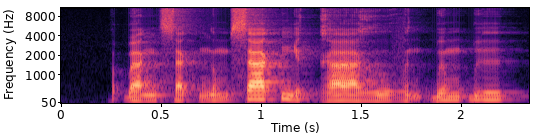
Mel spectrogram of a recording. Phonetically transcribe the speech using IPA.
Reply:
ɓa˨˩ŋsa˨˩k̚ŋə˨˦m saː˦˥k̚ɲa˨˩k̚ ɣaː˨˩ɣu˨˩və̰˧˨n ɓə˧mɓɨ˧

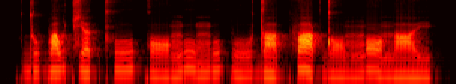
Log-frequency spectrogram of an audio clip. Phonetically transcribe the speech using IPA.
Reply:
du˧ba˧˥wt͡ɕɛː˧t̚ t̪ʰuː˧˥ kɔː˩ŋuː˥˨ mu˧˥puː˩˧ daː˧˩t̚faː˥˨k̚dɔː˩m ŋɔː˥˨ naː˧j

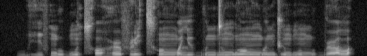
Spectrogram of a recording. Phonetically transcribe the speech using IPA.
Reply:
bʱif mubũt͡sʰɔ ɦə˞fɭit͡sʰɔ̃ŋ͡mɔ lʲubundũŋɡɔ̃ ŋ͡mʊnd͡ʒũ bũmu bə˞lˠ

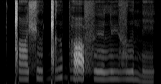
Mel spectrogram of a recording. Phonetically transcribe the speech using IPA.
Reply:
ǁɑ˦ʃɯ˦ ɡ͡ǁɯ˥bʱɑ̰˥ fø˦ly˦vɯ˦ ne˨

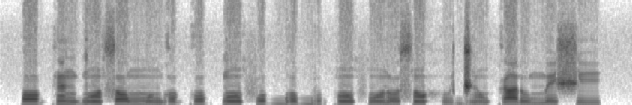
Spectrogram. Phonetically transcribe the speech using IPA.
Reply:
ɔ˦ kɛ̃˦˨ɡ͡bɔ̃˧sɔ˧ mɔ̃˨ɡɔ˧ko˦k͡pɔ̃˦ fo˦ɡ͡bo˧ bu˦kɔ̃˧ fɔ̃˨ɾo˨˦sɔ̃˧ hu˨ d͡ʒɔ̃˨ ka˧ɾu˨me˧ʃi˧

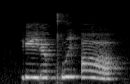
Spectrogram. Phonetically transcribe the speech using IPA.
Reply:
ɾʲei̯ɾʲɒkʷʼi ʔɒ

